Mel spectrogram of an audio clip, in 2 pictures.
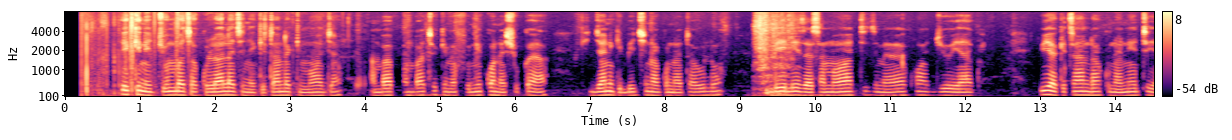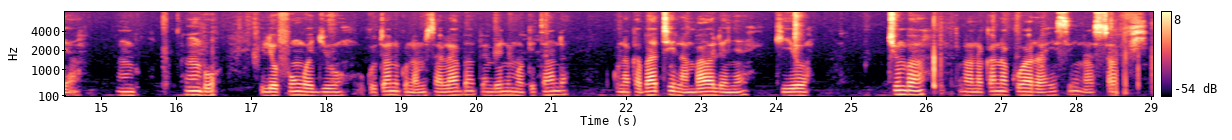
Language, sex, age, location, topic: Swahili, male, 18-24, Nairobi, education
